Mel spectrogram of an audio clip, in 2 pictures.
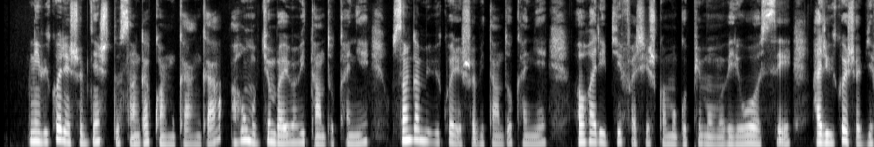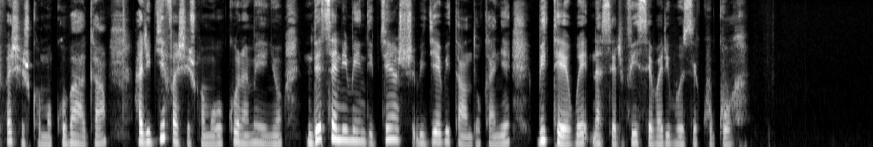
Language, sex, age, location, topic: Kinyarwanda, female, 25-35, Kigali, health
